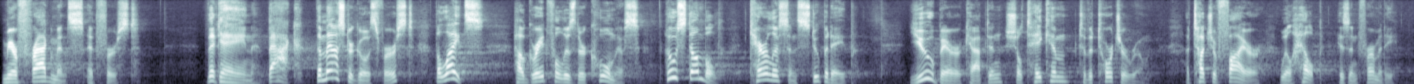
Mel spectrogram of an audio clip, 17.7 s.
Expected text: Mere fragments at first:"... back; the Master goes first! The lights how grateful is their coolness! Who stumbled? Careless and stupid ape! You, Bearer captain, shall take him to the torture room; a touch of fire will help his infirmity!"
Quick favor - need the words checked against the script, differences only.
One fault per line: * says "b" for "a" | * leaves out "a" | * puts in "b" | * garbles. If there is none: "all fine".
* puts in "the gain"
